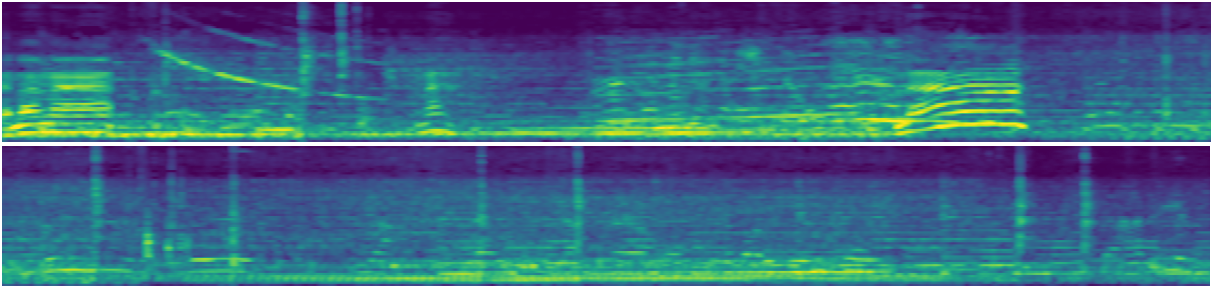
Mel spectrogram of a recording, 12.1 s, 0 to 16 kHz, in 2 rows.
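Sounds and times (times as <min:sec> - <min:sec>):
electronic game music: 0:00.0 - 0:05.4.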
